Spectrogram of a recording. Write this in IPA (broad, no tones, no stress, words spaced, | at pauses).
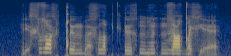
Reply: ɾʲa̰xzˤøx ǃømba̰xðˤɤqt͡ʃʼøx ŋɡũt nzɤ dˤɐxʲæ̰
